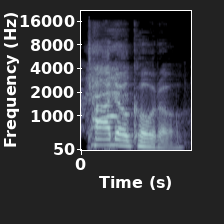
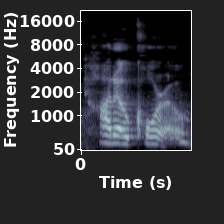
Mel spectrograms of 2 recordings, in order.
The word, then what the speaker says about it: Tadokoro: Is that how you say it? Ta- Tadokoro. – Tadokoro. Mr. Tadokoro. Koro. – Kuro. – Kuro. – Oh, in the Japanese version, it's Koro.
